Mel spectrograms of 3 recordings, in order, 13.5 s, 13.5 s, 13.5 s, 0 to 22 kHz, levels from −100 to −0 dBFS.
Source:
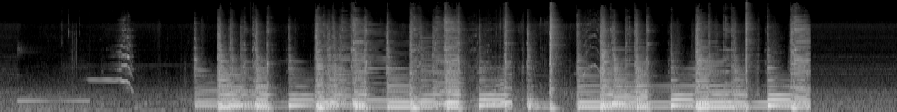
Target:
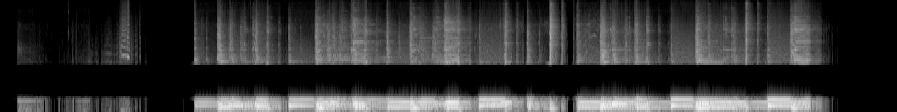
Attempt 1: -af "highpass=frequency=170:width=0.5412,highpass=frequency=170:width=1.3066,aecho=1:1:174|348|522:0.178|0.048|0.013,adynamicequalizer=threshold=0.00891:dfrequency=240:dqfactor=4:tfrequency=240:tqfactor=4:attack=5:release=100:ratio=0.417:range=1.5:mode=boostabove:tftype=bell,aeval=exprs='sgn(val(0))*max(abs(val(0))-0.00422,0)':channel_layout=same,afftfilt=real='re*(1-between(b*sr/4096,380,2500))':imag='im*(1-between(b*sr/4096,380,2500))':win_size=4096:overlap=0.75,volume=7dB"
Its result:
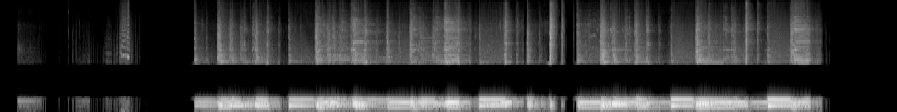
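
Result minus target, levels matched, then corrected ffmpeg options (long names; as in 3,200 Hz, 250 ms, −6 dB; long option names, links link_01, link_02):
125 Hz band −4.5 dB
-af "aecho=1:1:174|348|522:0.178|0.048|0.013,adynamicequalizer=threshold=0.00891:dfrequency=240:dqfactor=4:tfrequency=240:tqfactor=4:attack=5:release=100:ratio=0.417:range=1.5:mode=boostabove:tftype=bell,aeval=exprs='sgn(val(0))*max(abs(val(0))-0.00422,0)':channel_layout=same,afftfilt=real='re*(1-between(b*sr/4096,380,2500))':imag='im*(1-between(b*sr/4096,380,2500))':win_size=4096:overlap=0.75,volume=7dB"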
